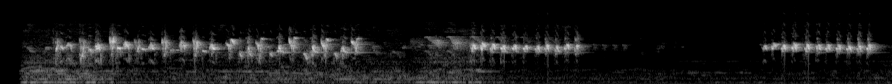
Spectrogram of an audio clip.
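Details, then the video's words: Wild yellow-vented bulbul recorded in nature, singing vigorously: bubbly, warbling chatter of quick notes in two long bursts, a short gap, then a third rapid run of bright, even notes, with faint low background rumble. "suara trucukan gacor"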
